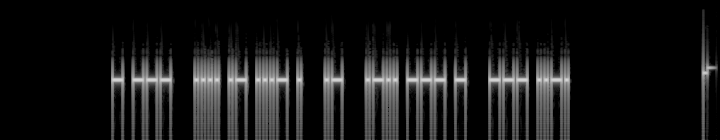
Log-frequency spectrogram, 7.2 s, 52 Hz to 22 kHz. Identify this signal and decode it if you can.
Morse code, heard as a keyed tone, about 34 wpm, 700 Hz. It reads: TO HAVE A LOT OF
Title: Sets of 5 Words Encore 35wpm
